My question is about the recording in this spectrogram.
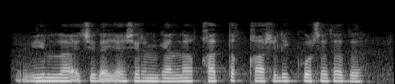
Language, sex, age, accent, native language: Uzbek, male, 25-34, Xorazm, Uzbek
